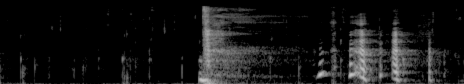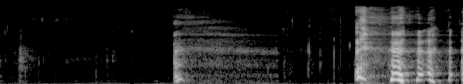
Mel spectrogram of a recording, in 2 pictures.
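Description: A dog licking a person's arm close to the microphone: wet lapping and smacking clicks, in louder clusters about two seconds in and again near the end.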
